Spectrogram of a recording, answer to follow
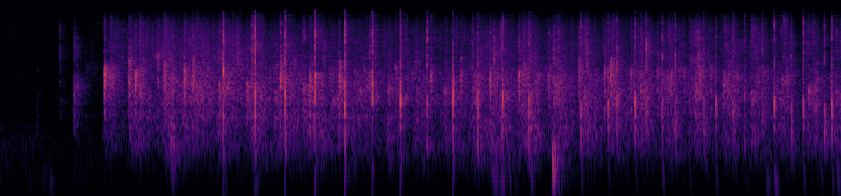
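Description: An audience applauding: after about a second of quiet, many people start clapping at once, and the applause keeps going steadily.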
